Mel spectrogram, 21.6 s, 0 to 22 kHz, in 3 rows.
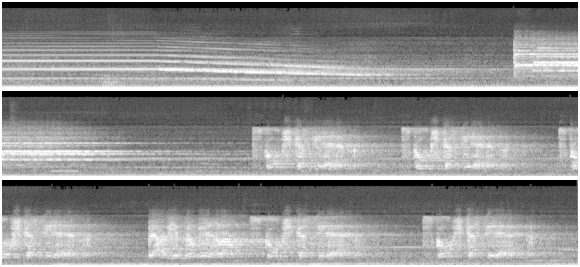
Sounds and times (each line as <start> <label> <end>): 0.0 urban sirens 21.6
2.3 reporting 21.6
